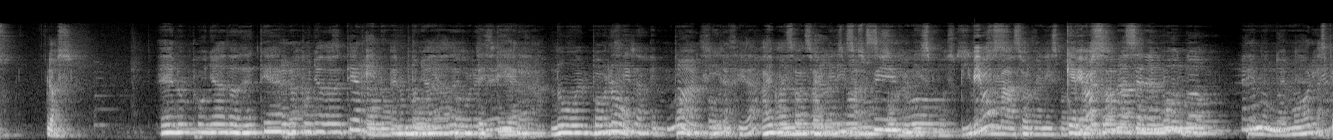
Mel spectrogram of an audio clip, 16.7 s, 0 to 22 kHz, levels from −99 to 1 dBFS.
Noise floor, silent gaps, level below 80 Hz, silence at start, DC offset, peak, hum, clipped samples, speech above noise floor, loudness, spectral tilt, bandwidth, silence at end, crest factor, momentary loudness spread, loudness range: -55 dBFS; none; -66 dBFS; 0 s; under 0.1%; -6 dBFS; none; under 0.1%; 37 dB; -19 LUFS; -7.5 dB/octave; 10.5 kHz; 0 s; 12 dB; 8 LU; 2 LU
